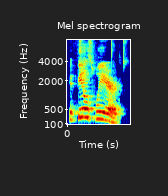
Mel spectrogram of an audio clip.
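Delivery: put-on slow, hesitant kid; a little boy unsure of his new leg; lightly voiced uneasy child; child's voice. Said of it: "He's like".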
